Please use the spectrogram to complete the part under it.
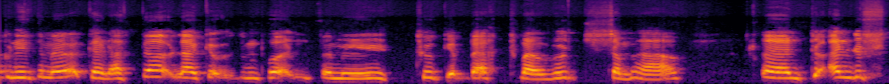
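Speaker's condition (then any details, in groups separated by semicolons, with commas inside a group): Cerebral palsy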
